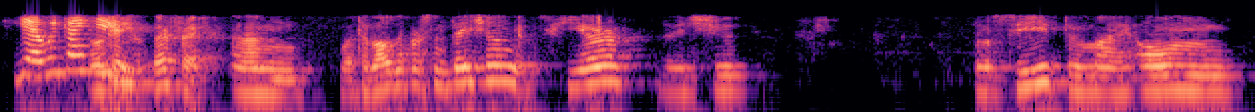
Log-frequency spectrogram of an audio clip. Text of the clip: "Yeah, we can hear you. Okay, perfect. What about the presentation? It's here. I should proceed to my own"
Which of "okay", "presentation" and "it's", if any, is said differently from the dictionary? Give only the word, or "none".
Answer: presentation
